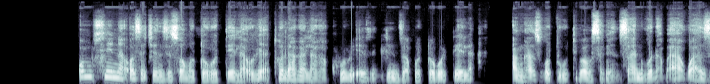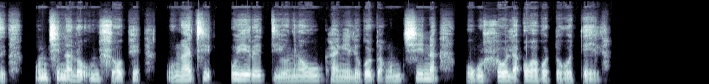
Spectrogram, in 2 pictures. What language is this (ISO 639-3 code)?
nde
